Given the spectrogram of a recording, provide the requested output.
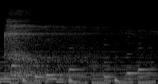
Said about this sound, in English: That was like a door opening or something.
